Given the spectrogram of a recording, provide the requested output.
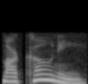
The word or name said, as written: marconi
